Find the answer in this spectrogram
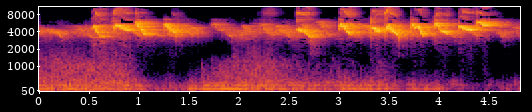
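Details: Caged Oriental white-eye singing in the tiong aw style, 25 January 2022, after sleeping late the night before: quiet start, then a fast run of high, sweet warbled slurred notes, loud and continuous to the end.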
